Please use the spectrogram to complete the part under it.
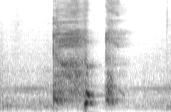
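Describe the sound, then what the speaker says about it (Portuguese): Two quick coughs from one person, close and clear, the first harsher and longer, the second shorter, in an otherwise quiet indoor space. "Tava demorando minha tosse."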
